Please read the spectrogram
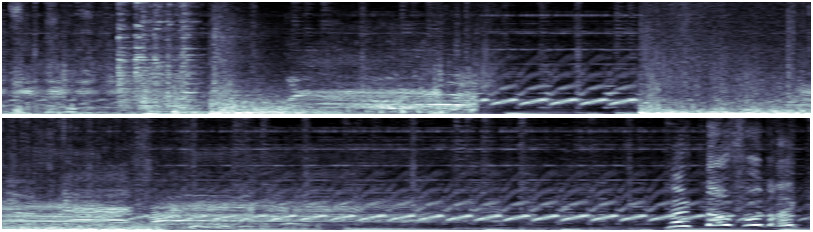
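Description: A rapidly warbling alarm siren over cartoon music, broken about three seconds in by a loud, heavy crash of a wall being smashed through that lasts over a second, with a crowd of voices shouting; the siren continues afterwards.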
